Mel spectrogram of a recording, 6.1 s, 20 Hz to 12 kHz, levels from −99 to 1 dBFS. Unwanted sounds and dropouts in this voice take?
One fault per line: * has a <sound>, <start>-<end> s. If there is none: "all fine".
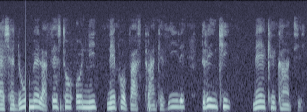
* has a dropout, 0.5-0.6 s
